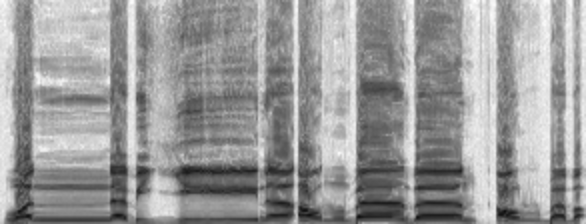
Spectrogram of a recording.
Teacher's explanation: را موٹا ہے کیونکہ را ساکن ہے، اس سے پہلے زبر ہے، تو اس صورت میں را کیا ہوگی جی، را پر پڑھی جائے گی، موٹی پڑھی جائے گی.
